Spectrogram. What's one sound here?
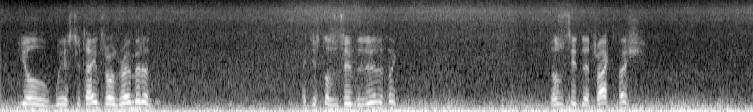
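Wind blows steadily across an open microphone outdoors.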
